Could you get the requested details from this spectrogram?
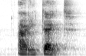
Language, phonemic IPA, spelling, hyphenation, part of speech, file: Dutch, /aːriˈtɛi̯t/, ariteit, ari‧teit, noun, Nl-ariteit.ogg
- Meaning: arity (number of arguments)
